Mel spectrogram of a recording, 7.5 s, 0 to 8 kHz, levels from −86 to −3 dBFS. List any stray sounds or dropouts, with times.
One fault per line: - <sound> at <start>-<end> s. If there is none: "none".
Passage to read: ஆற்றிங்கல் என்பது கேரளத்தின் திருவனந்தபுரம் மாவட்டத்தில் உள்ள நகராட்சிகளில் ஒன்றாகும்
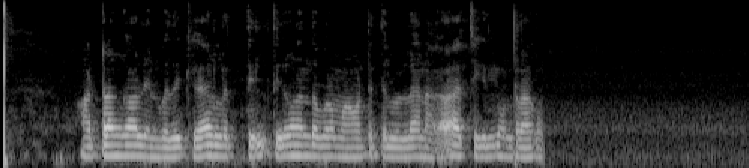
none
